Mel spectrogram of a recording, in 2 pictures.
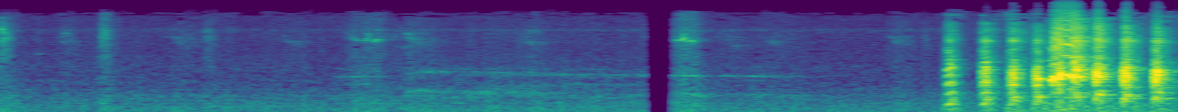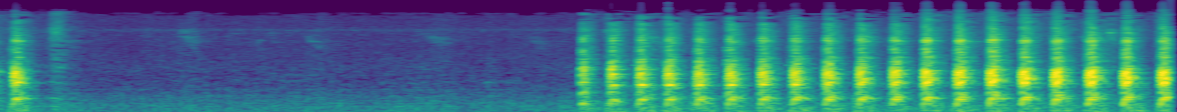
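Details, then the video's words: Indonesian junglefowl lure call: near silence with a few faint ticks, then a loud burst of rapid harsh clucks, a pause, and a long fast series of regular clucks. "SUARA PIKAT AYAM HUTAN JERNIH & KERAS"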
